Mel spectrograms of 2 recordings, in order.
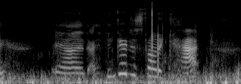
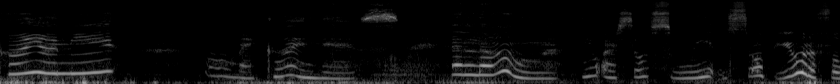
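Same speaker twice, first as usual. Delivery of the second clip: tender cooing; 9 dB quieter than usual. Real, not acted. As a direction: melt over the kitten, almost under your breath. Tender words to the cat.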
